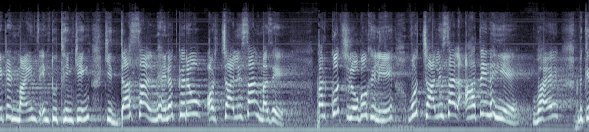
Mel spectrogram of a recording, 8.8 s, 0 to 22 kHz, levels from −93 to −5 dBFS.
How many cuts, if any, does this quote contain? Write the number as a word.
zero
